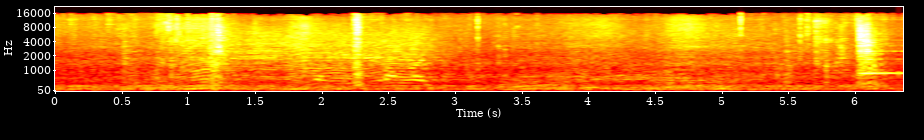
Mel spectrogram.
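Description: Motorcycle engines running steadily in the background, a continuous low rumble, with a few sharp clicks and people talking.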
